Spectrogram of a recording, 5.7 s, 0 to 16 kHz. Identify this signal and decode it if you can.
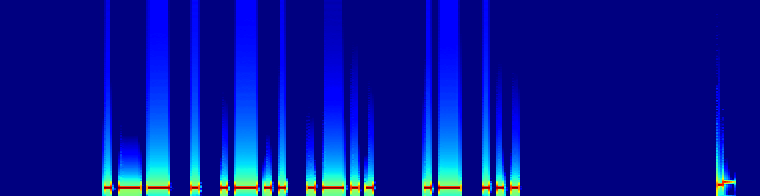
Morse code, heard as a keyed tone, about 22 wpm, 700 Hz. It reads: WELL AS
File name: Build A Phrase - 2-Word Phrases - 22wpm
